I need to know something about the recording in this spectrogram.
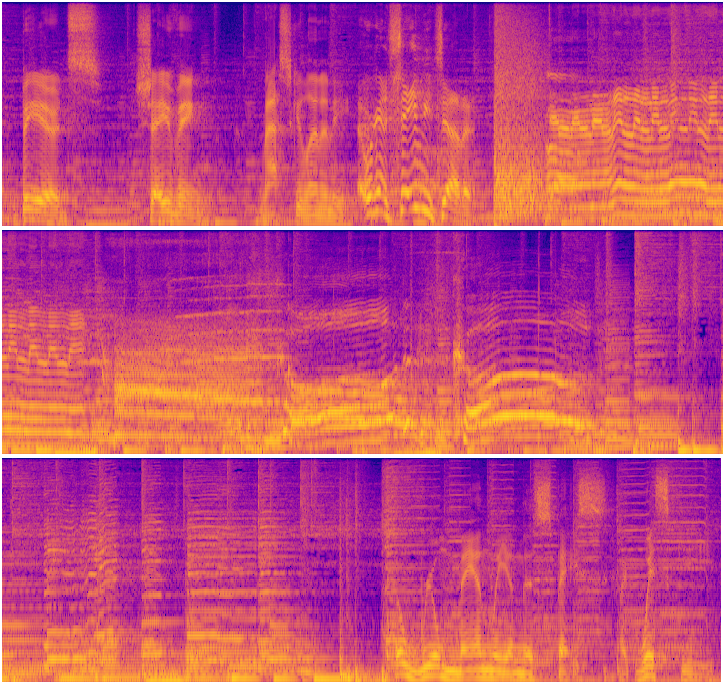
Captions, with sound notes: - Beards, shaving, masculinity. - We're gonna shave eachother! (balloon pops) (mimics guitar) Aah! - Aah! - Cold, cold! - Cold, cold! (jazz music) - Feel real manly in this space, like whiskey,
